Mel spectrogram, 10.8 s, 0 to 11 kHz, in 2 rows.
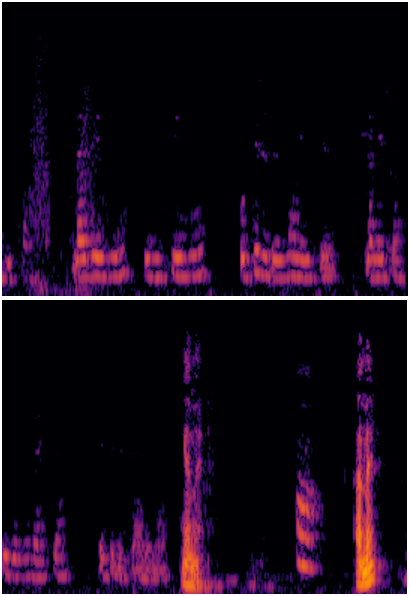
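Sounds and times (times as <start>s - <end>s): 
speech: 1.0s - 8.2s, 9.4s - 10.5s
baby babbling: 9.4s - 9.7s.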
